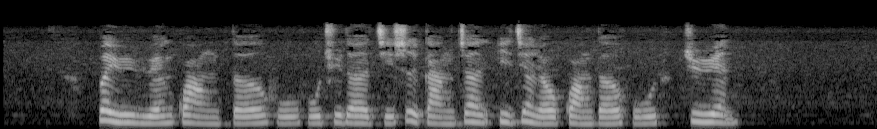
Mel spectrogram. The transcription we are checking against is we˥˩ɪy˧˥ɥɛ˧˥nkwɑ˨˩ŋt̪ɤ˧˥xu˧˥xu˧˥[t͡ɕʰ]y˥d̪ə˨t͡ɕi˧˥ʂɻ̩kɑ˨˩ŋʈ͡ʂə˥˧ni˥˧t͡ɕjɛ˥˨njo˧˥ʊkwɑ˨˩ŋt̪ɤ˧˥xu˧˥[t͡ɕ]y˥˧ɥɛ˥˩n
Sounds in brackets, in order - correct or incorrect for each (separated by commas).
correct, correct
